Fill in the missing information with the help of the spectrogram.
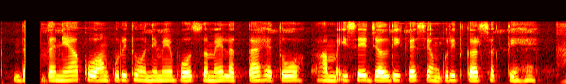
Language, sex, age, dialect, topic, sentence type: Hindi, female, 36-40, Garhwali, agriculture, question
